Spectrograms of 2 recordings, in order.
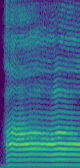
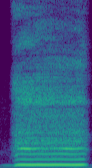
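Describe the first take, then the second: First: The voice is pinched and pressed. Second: The voice is breathy and airy.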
